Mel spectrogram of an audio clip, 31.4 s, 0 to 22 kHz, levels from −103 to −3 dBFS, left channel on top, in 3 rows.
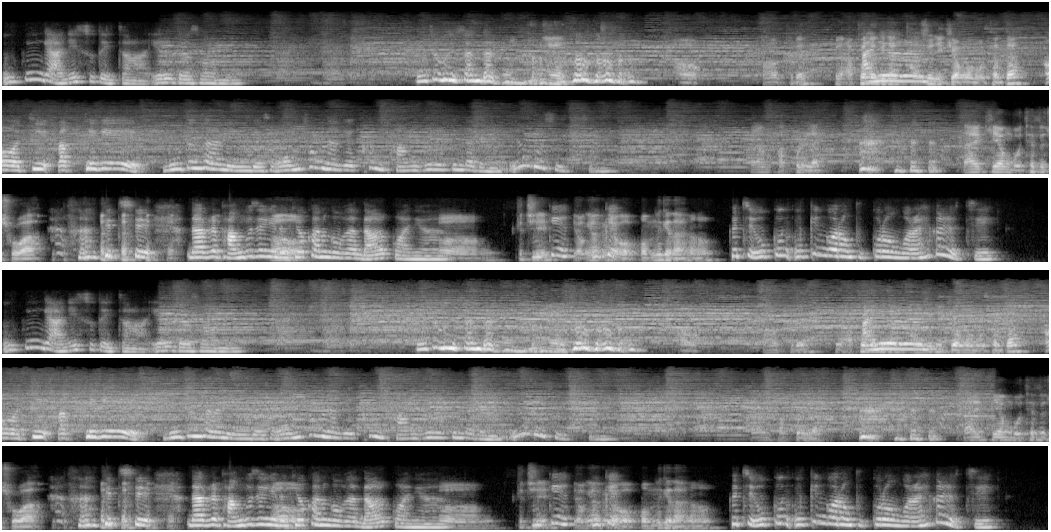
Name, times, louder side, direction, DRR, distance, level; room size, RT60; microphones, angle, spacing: voice 1, 0.0-2.4 4.1-6.4 7.8-8.1 8.6-9.3 10.4-16.6 19.0-19.9 21.5-25.4 26.2-27.1 28.2-30.9, right 1 dB, 10° left, 0.6 m, -22 dB
sound 1, 1.5-20.4, right 7 dB, 85° right, 0.7 m, -33 dB
voice 2, 5.3-5.7 6.7-7.0 7.6-10.2 17.9-18.7 20.1-21.8 23.6-23.9 25.3-28.0, left 2 dB, 55° left, 1.1 m, -27 dB
6.6 x 4.6 x 3.7 m
head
